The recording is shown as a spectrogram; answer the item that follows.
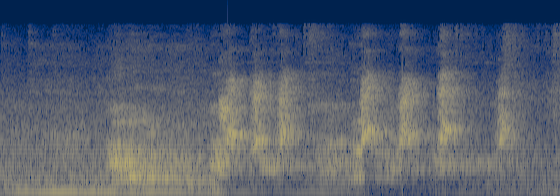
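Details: English bulldog from a breeding kennel, barking in a quick series of short, sharp barks after a quieter opening, with a constant low hum behind.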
